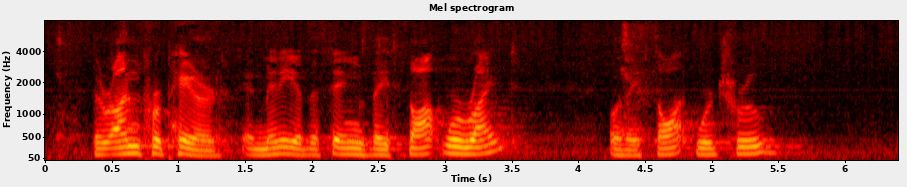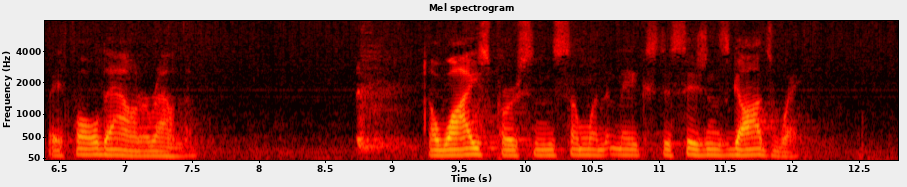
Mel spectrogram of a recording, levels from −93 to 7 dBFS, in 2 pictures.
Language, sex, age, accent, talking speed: English, male, 40-59, American, 145 wpm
